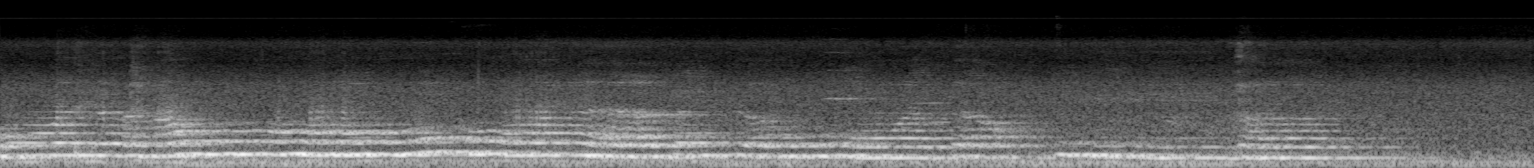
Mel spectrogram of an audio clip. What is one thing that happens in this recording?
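A man chants a long melodic phrase over a loudspeaker in an echoing hall.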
